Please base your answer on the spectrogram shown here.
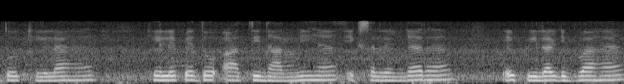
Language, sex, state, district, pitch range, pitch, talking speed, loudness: Hindi, female, Jharkhand, Garhwa, 190-205 Hz, 195 Hz, 155 wpm, -17 LUFS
